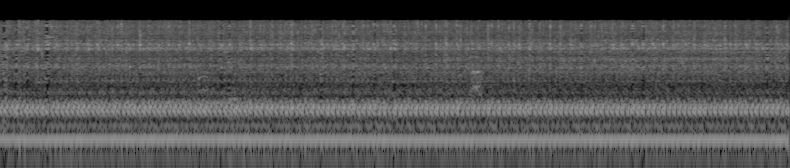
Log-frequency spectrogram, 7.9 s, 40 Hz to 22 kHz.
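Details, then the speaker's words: 1954 Pontiac Chieftain 239 straight six revived after years sitting, started with choke held closed, clutch working: even, steady idle with firm low drone, no knocks or misses; spitting rust, smoking less, rings probably freeing up. "next much work even the clutch works awesome it's firing out so much rusty bits is it just me or did that smoke a lot less this time"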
